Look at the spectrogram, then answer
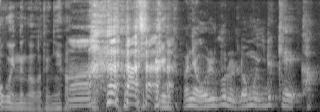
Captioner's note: laughs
